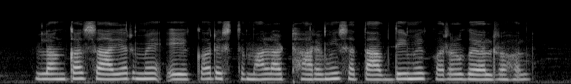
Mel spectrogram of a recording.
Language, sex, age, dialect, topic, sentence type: Bhojpuri, female, 18-24, Western, agriculture, statement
